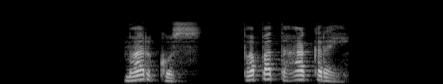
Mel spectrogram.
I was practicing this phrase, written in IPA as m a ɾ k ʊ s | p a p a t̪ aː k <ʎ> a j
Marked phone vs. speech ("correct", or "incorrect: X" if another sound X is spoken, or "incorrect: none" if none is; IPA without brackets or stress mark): incorrect: ɾ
